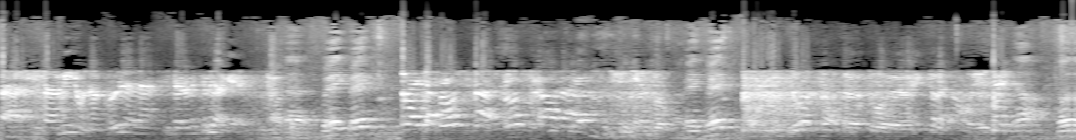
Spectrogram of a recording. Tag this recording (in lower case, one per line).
speech
radio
